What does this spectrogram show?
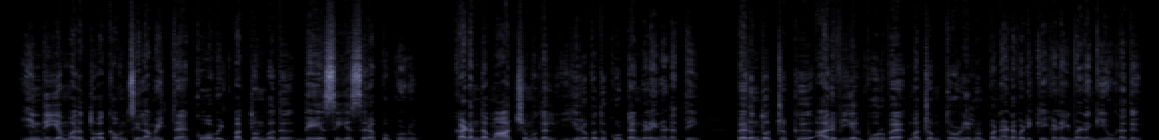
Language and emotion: Tamil, neutral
